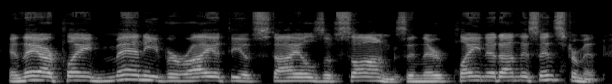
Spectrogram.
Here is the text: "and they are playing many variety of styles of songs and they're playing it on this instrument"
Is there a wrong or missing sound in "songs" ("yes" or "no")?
no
